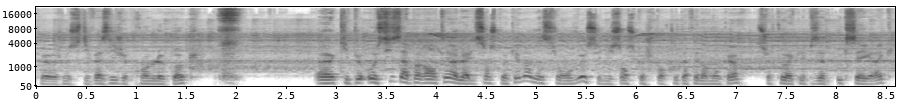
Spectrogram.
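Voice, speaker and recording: A man with a head cold gives rambling, casual commentary while playing a racing game, with many fillers and the odd curse. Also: mid-range voice. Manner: rambling and filler-heavy, mild swearing. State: stuffy-nosed with a cold. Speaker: gaming youtuber.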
